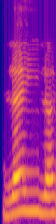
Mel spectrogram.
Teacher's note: Tak sempat bunyi huruf ya, terus pergi lam.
